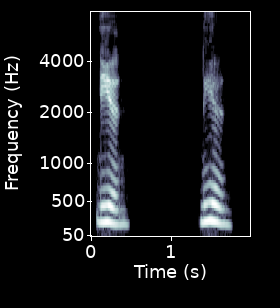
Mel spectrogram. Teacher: It is an alveolar, meaning the tip of your tongue will be at the roof of your mouth and the back of your throat will be slightly more open.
